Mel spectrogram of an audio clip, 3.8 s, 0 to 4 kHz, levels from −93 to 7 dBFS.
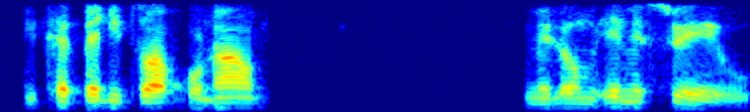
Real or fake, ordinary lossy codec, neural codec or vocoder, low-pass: real; none; none; 3.6 kHz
